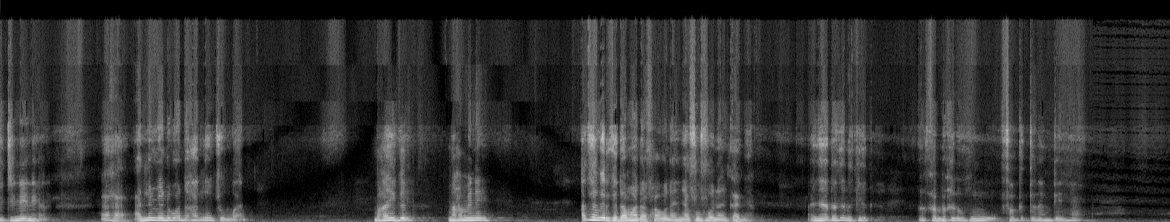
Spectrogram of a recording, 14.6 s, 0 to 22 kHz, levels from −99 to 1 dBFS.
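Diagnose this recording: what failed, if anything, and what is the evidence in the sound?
Channels drifting apart at the converter stage, throughout: the interchannel delay grows to about a millisecond, so the mono sum flanges slowly in one direction, unlike a cycling effect, consistent with clocks roughly 100 ppm apart.

Speech sounds hoarse, grainy and muffled throughout, with content reaching 20.1 kHz, rough rather than MP3-like swirling. This is likely Opus compression in hybrid mode, fitting a low bitrate near 16 kbps.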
